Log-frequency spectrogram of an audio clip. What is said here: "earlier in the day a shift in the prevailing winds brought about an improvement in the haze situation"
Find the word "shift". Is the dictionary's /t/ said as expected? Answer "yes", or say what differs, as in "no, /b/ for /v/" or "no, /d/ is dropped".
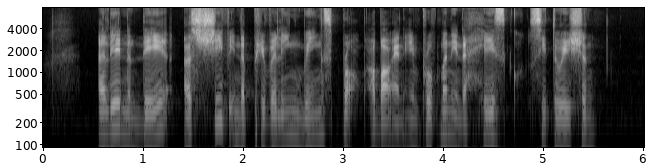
no, /t/ is dropped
